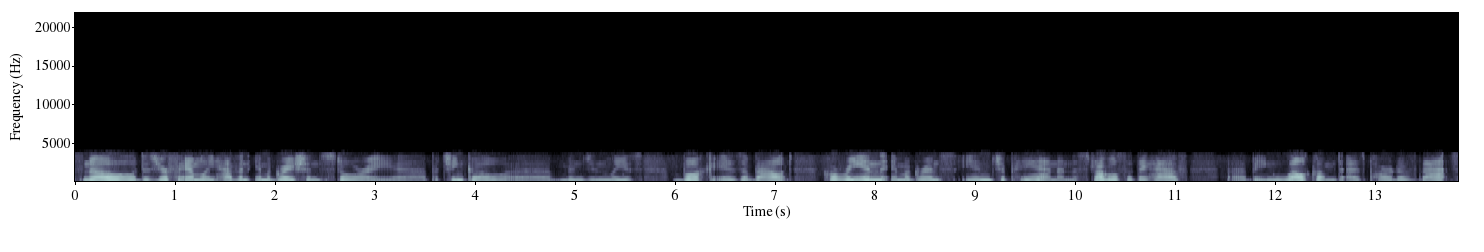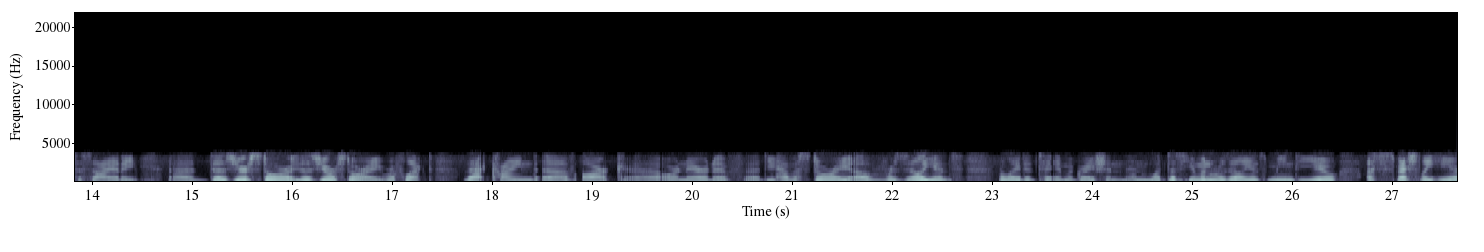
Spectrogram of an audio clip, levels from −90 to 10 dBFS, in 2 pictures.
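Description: Packet loss with pitch repetition occurs seven times in the speech, at 3.00, 6.74, 9.80 (just before "and the struggles that"), 13.46 (after "welcomed as part of"), 16.50, 20.80 and 22.52 s (between "have a story of" and "related to immigration and"). Each time audio goes missing, the receiver fills the gap by replaying the last pitch period. The 20 ms gaps sound like a brief buzzy hold on the voice. The 40 ms gaps at 6.74, 20.80 and 22.52 s hold longer and begin to fade, which fits two consecutive packets being lost. The G.711 telephone band limits the sound to roughly 200 Hz to 3.5 kHz.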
